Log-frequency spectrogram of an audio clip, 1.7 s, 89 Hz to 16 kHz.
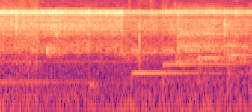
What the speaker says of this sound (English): once you have added the meat, you stir fry for 2 minutes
